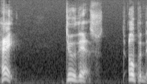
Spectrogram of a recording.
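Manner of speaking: bossy, loud, high-pitched put-on robot voice. Retelling how a caller blasted orders: imitating someone blasting orders. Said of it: "starts blasting orders".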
